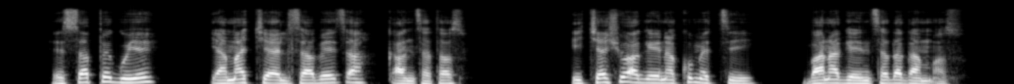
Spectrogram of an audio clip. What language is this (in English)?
Gofa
